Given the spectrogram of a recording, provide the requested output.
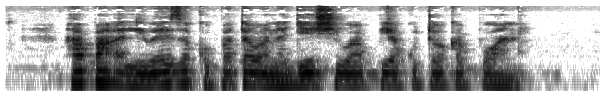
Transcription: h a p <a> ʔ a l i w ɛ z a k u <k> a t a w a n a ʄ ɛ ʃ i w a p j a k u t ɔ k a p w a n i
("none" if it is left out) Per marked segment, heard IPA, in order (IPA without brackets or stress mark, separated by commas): a, p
